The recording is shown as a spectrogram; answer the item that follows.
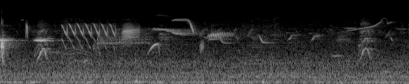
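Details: Great-tailed grackle in Taos, New Mexico, on June 17, 2017: a quick burst of high, dry clicking rattles, then a sharp rising whistle and scattered faint squeaks, over a low steady rumble of background noise.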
